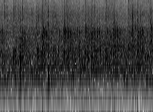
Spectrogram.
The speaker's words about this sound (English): All of a sudden, you just say, I'm applauding Jesus.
